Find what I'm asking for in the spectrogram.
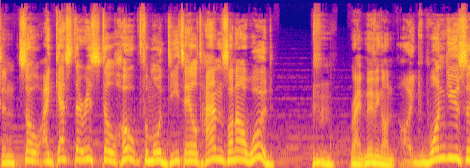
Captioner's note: cough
